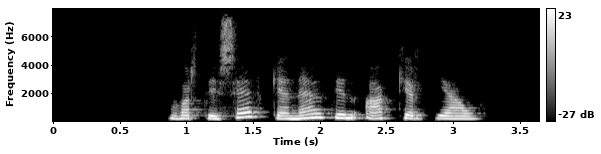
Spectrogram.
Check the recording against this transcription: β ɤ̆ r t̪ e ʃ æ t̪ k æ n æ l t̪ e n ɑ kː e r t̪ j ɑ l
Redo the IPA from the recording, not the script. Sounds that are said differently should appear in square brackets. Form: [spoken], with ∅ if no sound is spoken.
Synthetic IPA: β ɤ̆ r t̪ e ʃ æ t̪ k æ n æ l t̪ e n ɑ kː e r t̪ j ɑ l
